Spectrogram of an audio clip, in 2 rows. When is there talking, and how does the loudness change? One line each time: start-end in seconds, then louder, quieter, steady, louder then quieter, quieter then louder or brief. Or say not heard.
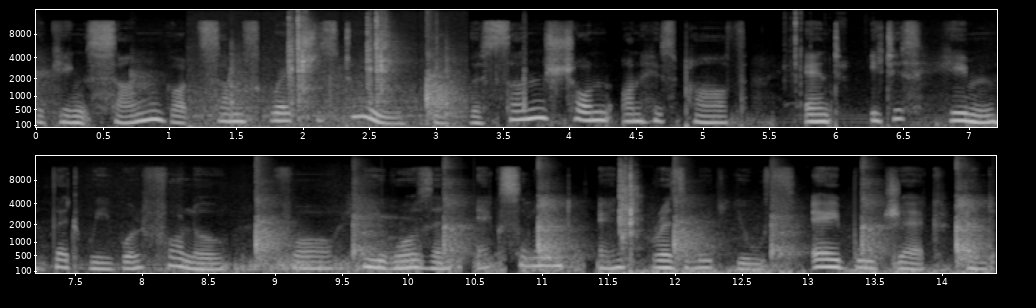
0.0-14.3 steady.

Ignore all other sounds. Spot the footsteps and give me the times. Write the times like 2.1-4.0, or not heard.
not heard.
